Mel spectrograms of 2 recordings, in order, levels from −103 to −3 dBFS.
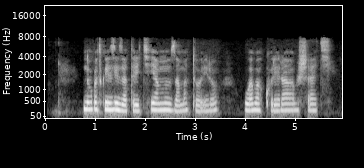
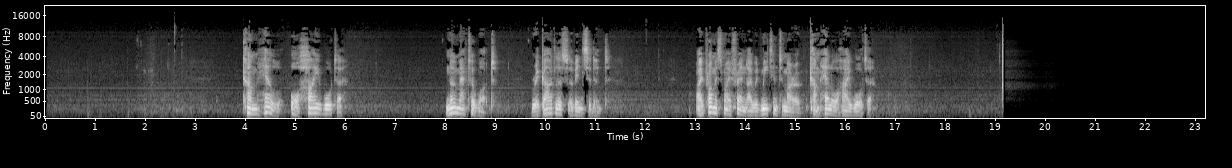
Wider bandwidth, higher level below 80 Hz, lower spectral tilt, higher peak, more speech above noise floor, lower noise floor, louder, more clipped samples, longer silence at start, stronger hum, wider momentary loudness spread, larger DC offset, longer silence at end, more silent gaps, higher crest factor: second, 8 kHz vs 13 kHz; first, -58 dBFS vs -66 dBFS; about the same, -5 dB/octave vs -5 dB/octave; about the same, -2 dBFS vs 0 dBFS; second, 34 dB vs over 67 dB; second, -51 dBFS vs under -90 dBFS; first, -19 LUFS vs -23 LUFS; neither; second, 0.75 s vs 3.95 s; neither; about the same, 10 LU vs 10 LU; neither; second, 0.3 s vs 4.05 s; neither; second, 16 dB vs 26 dB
